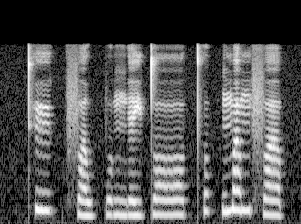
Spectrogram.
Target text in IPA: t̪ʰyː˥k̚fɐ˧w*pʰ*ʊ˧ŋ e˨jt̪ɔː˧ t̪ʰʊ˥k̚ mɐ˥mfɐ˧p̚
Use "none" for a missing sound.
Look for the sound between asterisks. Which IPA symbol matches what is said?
p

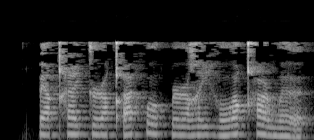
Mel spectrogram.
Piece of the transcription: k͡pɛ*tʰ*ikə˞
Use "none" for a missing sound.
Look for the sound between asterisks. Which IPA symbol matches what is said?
qʰ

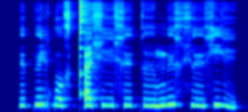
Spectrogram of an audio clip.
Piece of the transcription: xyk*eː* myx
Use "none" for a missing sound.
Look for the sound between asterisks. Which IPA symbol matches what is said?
ɨː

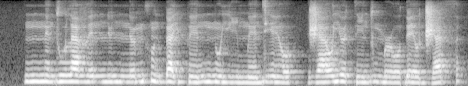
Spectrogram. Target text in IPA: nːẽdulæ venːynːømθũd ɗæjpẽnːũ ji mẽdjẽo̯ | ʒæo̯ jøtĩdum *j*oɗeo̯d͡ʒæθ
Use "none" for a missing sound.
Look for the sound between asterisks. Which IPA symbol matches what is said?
ɹ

